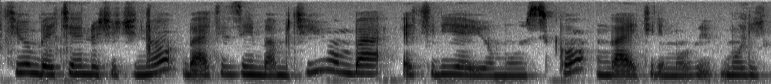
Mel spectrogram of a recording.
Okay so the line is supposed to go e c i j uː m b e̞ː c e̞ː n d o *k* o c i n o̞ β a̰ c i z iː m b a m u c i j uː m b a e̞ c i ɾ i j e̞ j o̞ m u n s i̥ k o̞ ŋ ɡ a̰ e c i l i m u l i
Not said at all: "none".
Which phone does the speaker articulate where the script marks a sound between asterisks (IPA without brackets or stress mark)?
c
